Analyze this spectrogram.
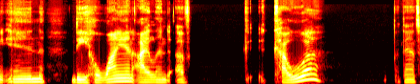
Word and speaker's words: Kauai: planet Earth, crashing in the Hawaiian island of Kauai. I think that's how you say it. Kauai.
